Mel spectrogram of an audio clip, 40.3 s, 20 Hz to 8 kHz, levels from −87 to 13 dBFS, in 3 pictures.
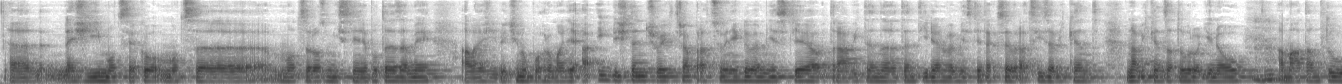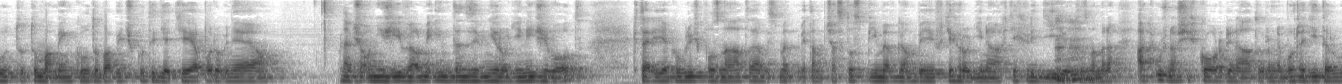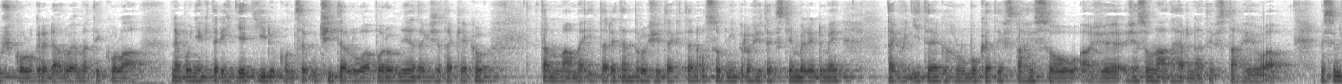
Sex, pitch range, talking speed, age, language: male, 95-100 Hz, 190 wpm, 20-39, Czech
